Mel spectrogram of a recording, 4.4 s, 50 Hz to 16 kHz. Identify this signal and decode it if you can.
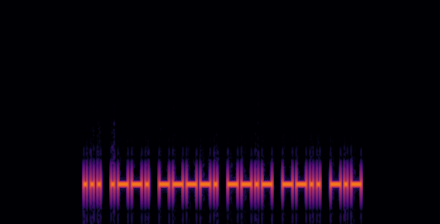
Morse code, heard as a keyed tone, about 36 wpm, 700 Hz. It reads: SP9QZK
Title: DXCC-100 Call Signs - 6 Characters - 35wpm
